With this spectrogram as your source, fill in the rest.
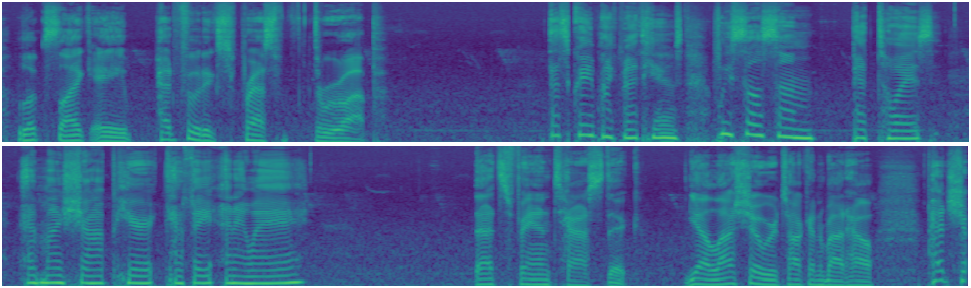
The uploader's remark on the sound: podcast live from Cafe Anyway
